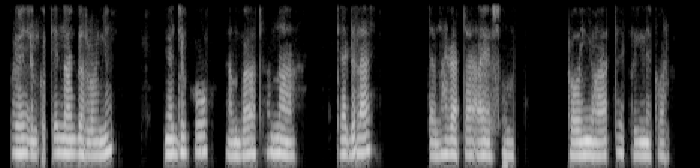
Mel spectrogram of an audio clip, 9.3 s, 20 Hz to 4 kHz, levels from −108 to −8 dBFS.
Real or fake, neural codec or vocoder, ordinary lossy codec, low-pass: fake; codec, 16 kHz in and 24 kHz out, 1.1 kbps, FireRedTTS-2 codec; none; 3.6 kHz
